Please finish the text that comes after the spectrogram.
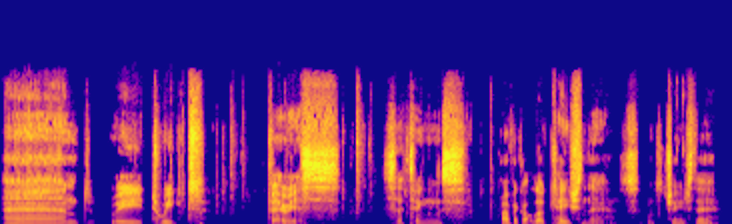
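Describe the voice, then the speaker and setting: Low, gravelly man coding out loud. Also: steady tone, slow pace, a little hiss or hum. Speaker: game developer. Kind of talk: casual coding commentary. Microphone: headset.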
